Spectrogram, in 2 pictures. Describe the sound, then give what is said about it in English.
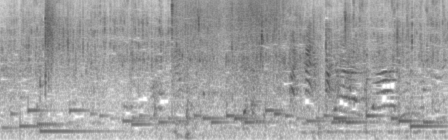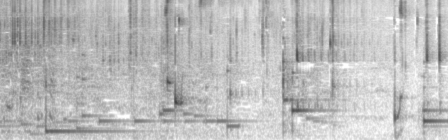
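Children shout and chatter excitedly while water splashes and drips around them as people throw water at Burma's Water Festival, with sharp splatters breaking through the lively crowd noise toward the end. “people play the water”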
